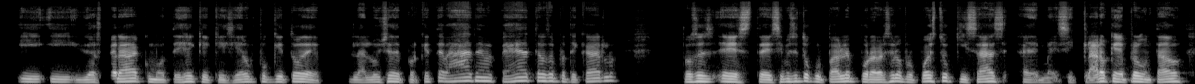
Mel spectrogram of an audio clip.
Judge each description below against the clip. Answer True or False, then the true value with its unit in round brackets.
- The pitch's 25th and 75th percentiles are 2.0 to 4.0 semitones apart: True (3.7 semitones)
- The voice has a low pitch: True (125 Hz)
